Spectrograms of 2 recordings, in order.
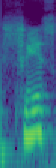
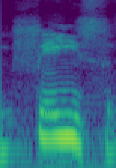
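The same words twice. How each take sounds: First: ఫేస్ with a pure e, no glide; single vowel. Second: ఫేస్ as "feh-is"; two vowel sounds in ఫేస్; diphthong glide. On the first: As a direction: say ఫేస్ as "fehs". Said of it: "కాదు". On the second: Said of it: "ఏఈ అని పలకాలి". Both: Shown as a demonstration.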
